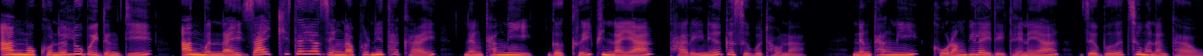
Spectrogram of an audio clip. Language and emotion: Bodo, happy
